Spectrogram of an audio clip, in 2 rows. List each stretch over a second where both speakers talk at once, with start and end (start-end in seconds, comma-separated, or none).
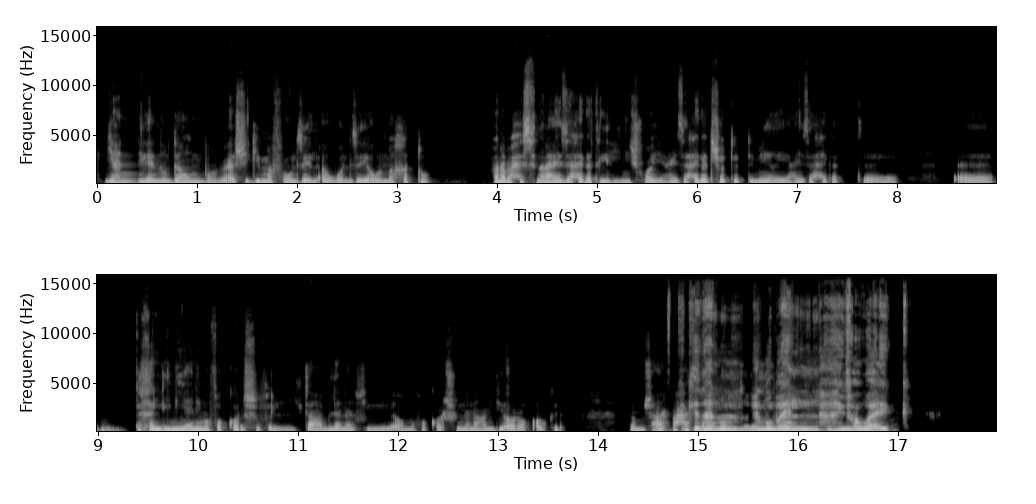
14.7-16.7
